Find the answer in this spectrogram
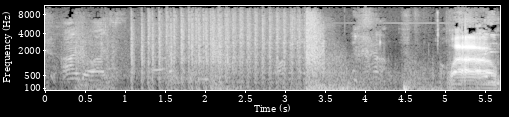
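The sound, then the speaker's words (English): Weapon fire in a shooting video game where players fire RPG rocket launchers at the ground and at teammates: a long run of rapid, evenly spaced shots, then a louder burst and one sharp bang, with people talking at the start and end. “We're shooting RPGs at the ground. And we're shooting RPGs at our own teammates.”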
